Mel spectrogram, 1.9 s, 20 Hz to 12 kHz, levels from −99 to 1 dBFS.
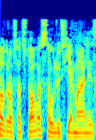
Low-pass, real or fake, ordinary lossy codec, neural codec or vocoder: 7.2 kHz; real; MP3, 32 kbps; none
